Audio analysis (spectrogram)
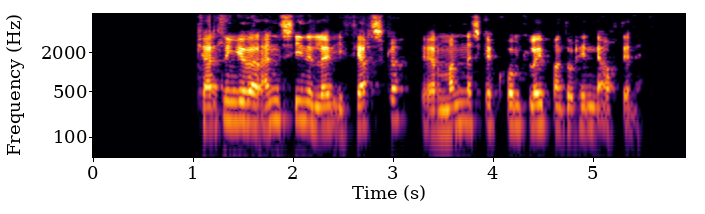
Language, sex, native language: Icelandic, male, Icelandic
